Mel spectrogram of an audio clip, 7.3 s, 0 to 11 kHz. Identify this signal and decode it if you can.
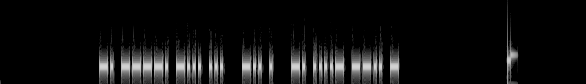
Morse code, heard as a keyed tone, about 34 wpm, 700 Hz. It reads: N9BS DE N4ZT
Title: USA Callsign DE Callsign - 4 Characters - 35wpm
